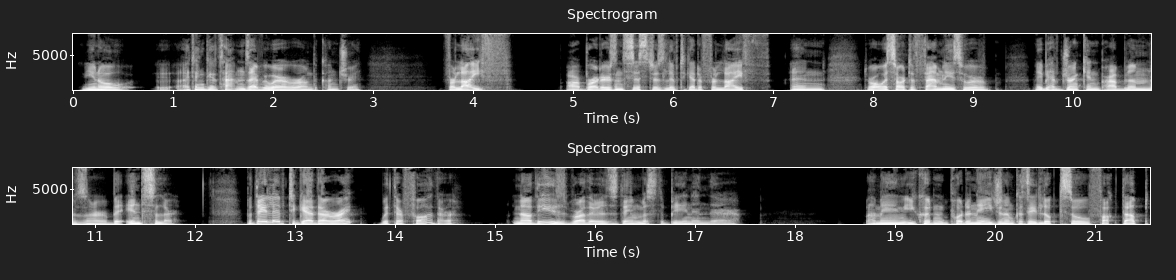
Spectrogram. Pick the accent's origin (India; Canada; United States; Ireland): Ireland; as an Irish person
